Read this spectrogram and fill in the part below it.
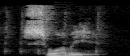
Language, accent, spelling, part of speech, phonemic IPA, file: English, Southern England, Suomi, proper noun / noun, /ˈswɔːmɪ/, LL-Q1860 (eng)-Suomi.wav
- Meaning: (proper noun) 1. Finland (a country in Northern Europe) 2. The Finnish language 3. A surname from Finnish; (noun) The Finns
